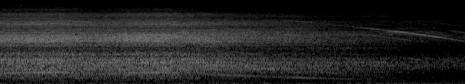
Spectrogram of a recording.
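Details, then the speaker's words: Bosch GBM 320 corded electric drill, old and heavily used on glass and stainless work, after repair: steady high whine at full speed, smooth coast-down, no burning smell, slight sparking normal; motor runs normally. "ปกติแล้วนะครับตอนนี้ไม่มีกลิ่นแล้วนะครับจะเห็นไฟแลบอยู่นิดๆนะครับอันนี้เป็นปกตินะครับ"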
